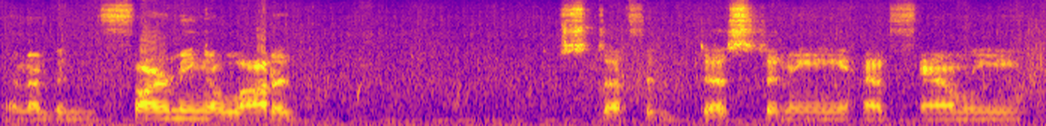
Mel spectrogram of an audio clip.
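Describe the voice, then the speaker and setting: A man speaks quietly at a fairly low pitch and fairly slow pace, with long, frequent pauses. His intonation is monotone and flat. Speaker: gamer friend. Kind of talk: casual chat.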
